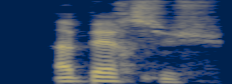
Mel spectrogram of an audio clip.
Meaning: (noun) 1. glance, glimpse 2. insight, hint 3. rough estimate 4. sketch, outline, summary 5. view 6. overview 7. preview; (verb) past participle of apercevoir; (interjection) aye, aye
- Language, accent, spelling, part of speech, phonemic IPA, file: French, France, aperçu, noun / verb / interjection, /a.pɛʁ.sy/, LL-Q150 (fra)-aperçu.wav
